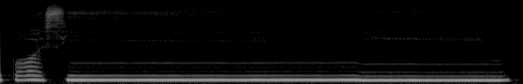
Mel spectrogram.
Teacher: So we have to prolong ta for 2 counts. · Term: mad lazim harfi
